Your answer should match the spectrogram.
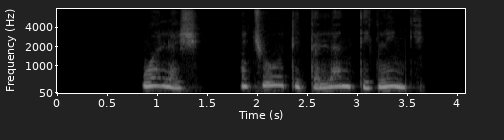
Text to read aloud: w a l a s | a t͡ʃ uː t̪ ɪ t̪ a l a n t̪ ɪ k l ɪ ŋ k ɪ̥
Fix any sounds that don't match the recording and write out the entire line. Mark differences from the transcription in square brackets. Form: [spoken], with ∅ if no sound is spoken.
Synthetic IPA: w a l a [ʃ] | a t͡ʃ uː t̪ ɪ t̪ a l a n t̪ ɪ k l ɪ ŋ k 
